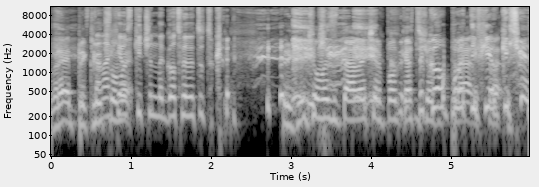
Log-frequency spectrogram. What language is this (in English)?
Bulgarian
